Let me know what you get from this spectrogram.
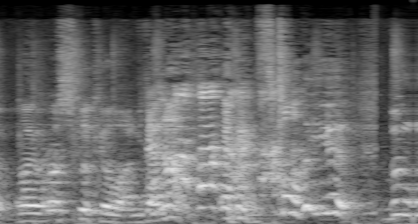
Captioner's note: hahahaha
